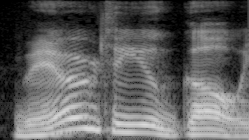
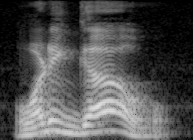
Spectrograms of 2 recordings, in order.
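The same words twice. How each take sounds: First: Each word is pronounced separately and fully. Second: The words are run together and reduced. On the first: This is how learners expect it to sound. "우리가 알고 있는 소리는" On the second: This is how it actually sounds in speech. "실제 소리는"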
